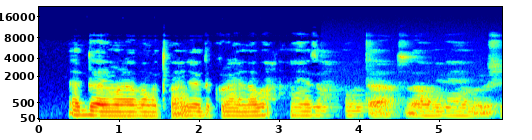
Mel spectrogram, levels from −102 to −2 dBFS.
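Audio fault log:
3.53 s to the end: switch to a distant microphone. The voice abruptly turns roomy and hollow, drops about 5 dB in level and loses low-end body, while a faint room background appears roughly 40 dB below the speech. The likely cause is that the close microphone's feed dropped out and the recording fell back to a microphone farther away, which picks up more reflections and ambient noise relative to the direct sound.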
